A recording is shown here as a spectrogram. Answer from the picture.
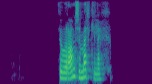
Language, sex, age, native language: Icelandic, female, 30-39, Icelandic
